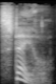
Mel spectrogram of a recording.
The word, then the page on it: stale: British English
